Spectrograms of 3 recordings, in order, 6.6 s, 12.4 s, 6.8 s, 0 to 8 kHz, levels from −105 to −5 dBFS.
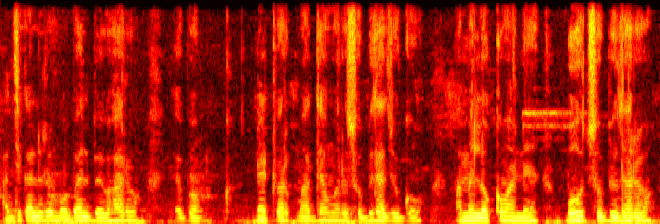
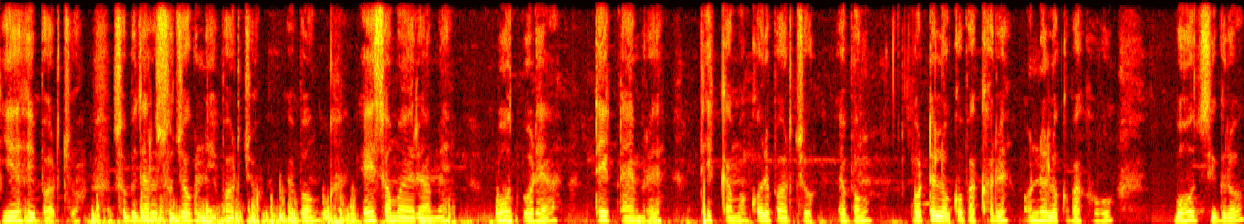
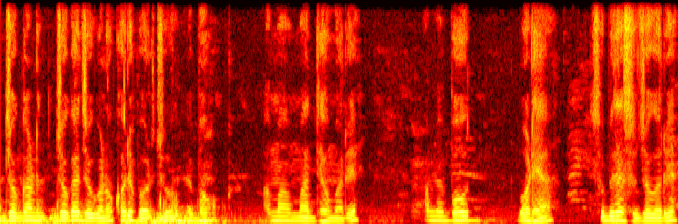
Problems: none marked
